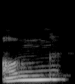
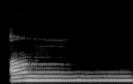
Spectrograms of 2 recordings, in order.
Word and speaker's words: Ong: Ong So Hung. When we've done the Tibetan, we've done a 3-1-3 count, and we'll do that here. Ong So Hung. The emphasis is on the NG.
